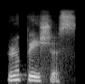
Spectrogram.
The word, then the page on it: rapacious: Indian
